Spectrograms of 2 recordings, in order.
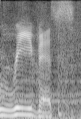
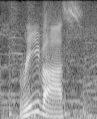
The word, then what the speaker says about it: Rivas: But Chris Rivas was, you know, of Mexican descent. That was how he pronounced it. Revis. He would be so insulted by that, Bill. I'm telling him. Bullet called you Revis. Oh. No? Rivas. For sure. I think that was more just DoD players pronouncing it bad.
